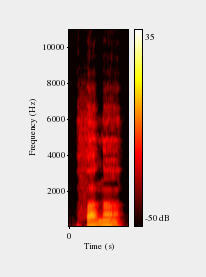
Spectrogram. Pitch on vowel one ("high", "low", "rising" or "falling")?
high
